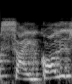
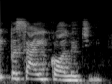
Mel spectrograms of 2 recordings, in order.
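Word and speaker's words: psychology: ना ही प्रयोग मोनिया इसे अब स्कूल कॉलेज ही पढेंगे रितेश पीएस की टीम में आ रहा है ना कि प्रसाई कॉलेजी तो पीछे जो है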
